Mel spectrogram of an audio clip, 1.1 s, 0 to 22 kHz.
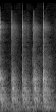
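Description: Five taps on another part of the casing of a Pioneer VSX-915 (2005) stereo receiver, each a sharp metallic tick with a ringing tone around 1.25 kHz and a bright upper shimmer that fades quickly. The casing proves to be solid brushed metal, not plastic.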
